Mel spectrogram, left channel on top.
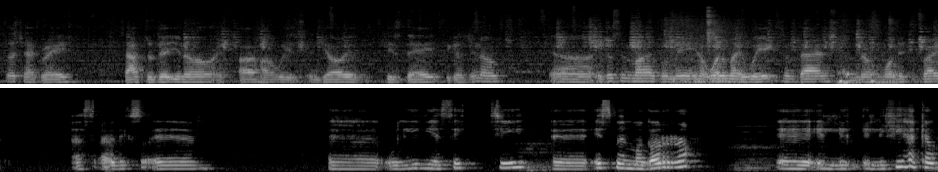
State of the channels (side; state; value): both; different; correlation -0.02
